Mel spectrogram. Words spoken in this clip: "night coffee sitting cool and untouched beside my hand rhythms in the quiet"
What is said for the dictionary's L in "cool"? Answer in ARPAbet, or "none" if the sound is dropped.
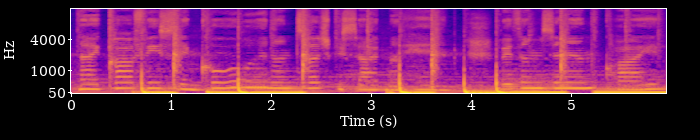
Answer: L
